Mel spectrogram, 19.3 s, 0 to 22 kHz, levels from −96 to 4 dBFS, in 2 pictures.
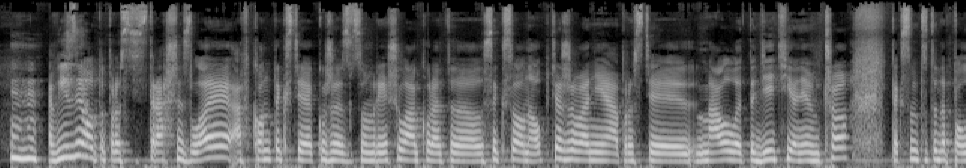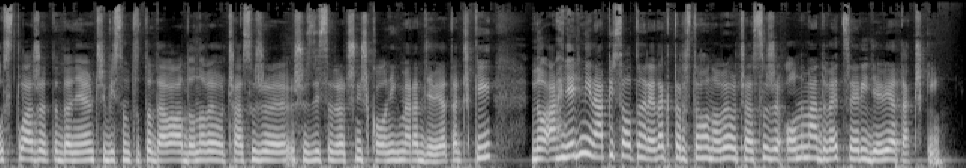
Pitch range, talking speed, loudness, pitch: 195-225 Hz, 190 wpm, -18 LUFS, 205 Hz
